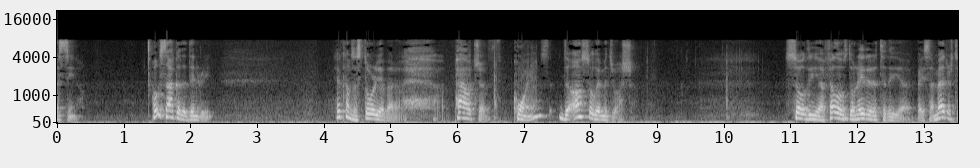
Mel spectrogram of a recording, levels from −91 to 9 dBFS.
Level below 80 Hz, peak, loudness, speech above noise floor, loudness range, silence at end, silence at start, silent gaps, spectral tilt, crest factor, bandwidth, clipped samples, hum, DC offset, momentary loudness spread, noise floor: -32 dBFS; 0 dBFS; -13 LUFS; 25 dB; 4 LU; 0 s; 0 s; none; -6.5 dB/octave; 14 dB; 8 kHz; under 0.1%; none; under 0.1%; 18 LU; -37 dBFS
